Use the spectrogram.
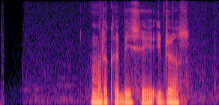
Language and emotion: Russian, neutral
